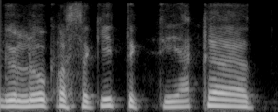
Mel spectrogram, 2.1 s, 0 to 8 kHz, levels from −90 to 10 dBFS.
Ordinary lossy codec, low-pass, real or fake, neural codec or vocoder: Opus, 16 kbps; 7.2 kHz; fake; codec, 16 kHz, 4 kbps, X-Codec, WavLM features, trained on Multilingual LibriSpeech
